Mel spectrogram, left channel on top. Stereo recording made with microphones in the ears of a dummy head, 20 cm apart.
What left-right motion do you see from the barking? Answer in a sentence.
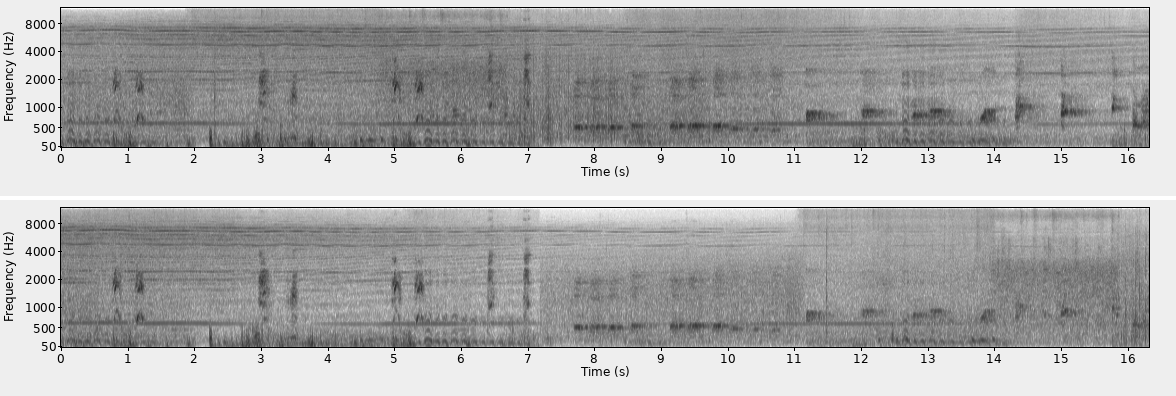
You can hear the barking go from the right side to the left.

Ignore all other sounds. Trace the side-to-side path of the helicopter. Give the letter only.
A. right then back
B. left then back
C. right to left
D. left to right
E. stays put
C.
